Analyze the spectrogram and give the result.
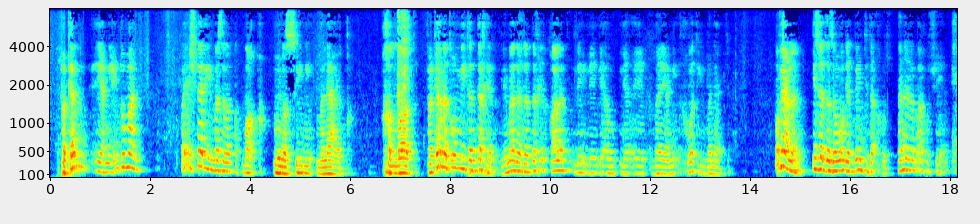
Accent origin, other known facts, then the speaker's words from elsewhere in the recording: Egypt; عيد الأم مثلا، إحنا عندنا في مصر عرف عيد الأم نشتري هدايا للمدرسة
